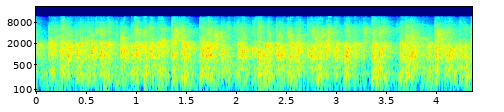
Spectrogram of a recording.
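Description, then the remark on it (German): Sustained audience applause at the close of a show, dense and loud, many hands clapping continuously for several seconds with no voices breaking through. “Und jetzt könnt ihr nochmal zum Abschluss einen tosenden Applaus raushauen.”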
